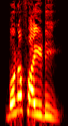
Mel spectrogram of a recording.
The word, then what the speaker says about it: bona fide: me give you some more words born of bona fide e generally we say one of ie it's not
